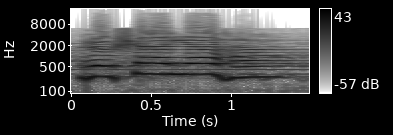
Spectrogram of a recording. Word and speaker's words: ಋಷಯಃ: ಬ್ರಹ್ಮ ನಿರ್ವಾಣಂ ಬ್ರಹ್ಮ ನಿರ್ವಾಣಂ ಋಷಯಹ ಇಲ್ಲಿ ಸ್ವರ ಋ ಇದೆ ರಸ್ವ ಅದರ ನಂತರ ಮೂರ್ಧನ್ಯ ಷ ಋಷಯಹ ಯ ನಂತರ ಇರೋ ವಿಸರ್ಗದ ಉಚ್ಚಾರಣೆ ಹ ಎಂದು ಬರಬೇಕು ಇದು ವಿಸರ್ಗದ ಅಪವಾದ ನಿಯಮವಾಗಿದೆ ವಿಸರ್ಗದ ನಂತರ ಕ್ಷ ಬಂದರೆ ವಿಸರ್ಗದ ಉಚ್ಚಾರಣೆ ಹ ಎಂದು ಬರಬೇಕು ಅದಕ್ಕಾಗಿ ಇಲ್ಲಿ ಋಷಯಹ ಕ್ಷೀಣ ಈ ರೀತಿ ಬಂದಿದೆ ಋಷಯಹ ಕ್ಷೀಣ ಕಲ್ಮಶಾಹ ಕ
